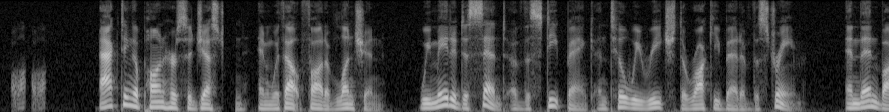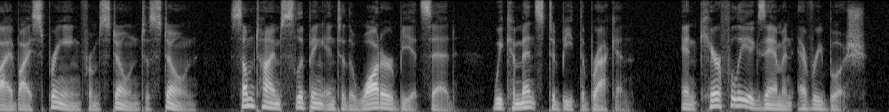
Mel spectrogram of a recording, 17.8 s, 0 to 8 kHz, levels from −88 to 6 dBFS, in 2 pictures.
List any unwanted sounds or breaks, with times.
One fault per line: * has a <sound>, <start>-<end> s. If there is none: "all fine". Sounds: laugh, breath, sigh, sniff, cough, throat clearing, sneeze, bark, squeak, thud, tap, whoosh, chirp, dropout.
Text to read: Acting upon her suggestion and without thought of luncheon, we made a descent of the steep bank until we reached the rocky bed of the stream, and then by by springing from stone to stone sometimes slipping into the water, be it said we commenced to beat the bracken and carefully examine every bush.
* has a laugh, 0.1-0.5 s
* has a dropout, 2.2-2.4 s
